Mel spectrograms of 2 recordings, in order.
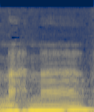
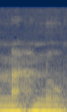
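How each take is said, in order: First: The word ends with an a vowel. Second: The word ends with an u vowel. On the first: The speaker calls it wrong. "bukan nahna" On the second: The speaker calls it right. "dibaca nahnu"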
